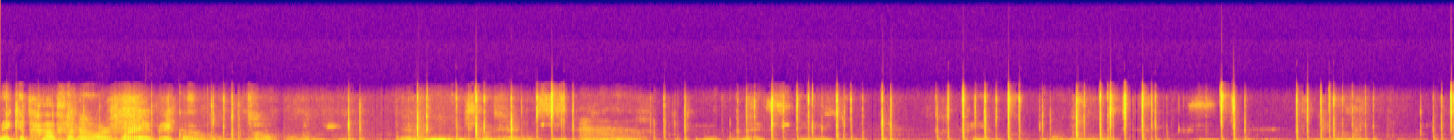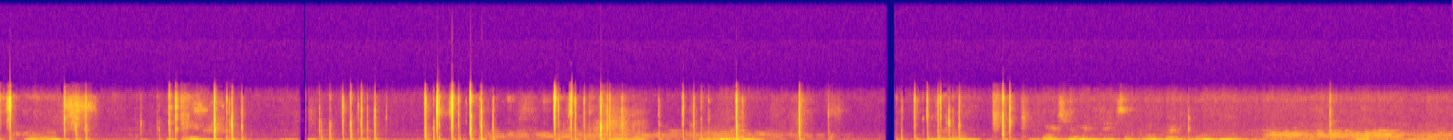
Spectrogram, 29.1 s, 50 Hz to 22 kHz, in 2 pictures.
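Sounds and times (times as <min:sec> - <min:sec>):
computer keyboard typing: 0:02.1 - 0:02.5, 0:03.4 - 0:05.8, 0:06.5 - 0:17.0, 0:17.6 - 0:22.9, 0:23.5 - 0:24.8.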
